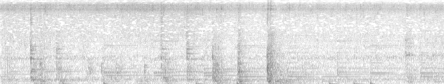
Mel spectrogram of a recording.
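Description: Onions frying in a deep pan for a fish-head muri ghonto, crackling steadily with a bright hiss and repeated spatula taps and scrapes, close and alone.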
